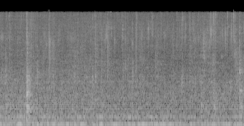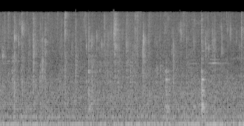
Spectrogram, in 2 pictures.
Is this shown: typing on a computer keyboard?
no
